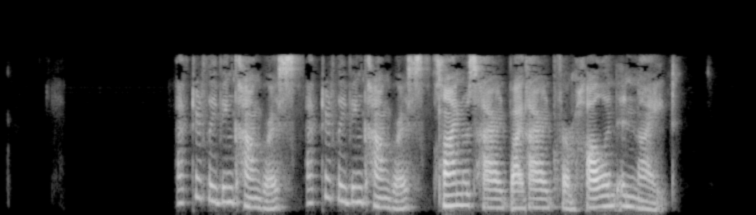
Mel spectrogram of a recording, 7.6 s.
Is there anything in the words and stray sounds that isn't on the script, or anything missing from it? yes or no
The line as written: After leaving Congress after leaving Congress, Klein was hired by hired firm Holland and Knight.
no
